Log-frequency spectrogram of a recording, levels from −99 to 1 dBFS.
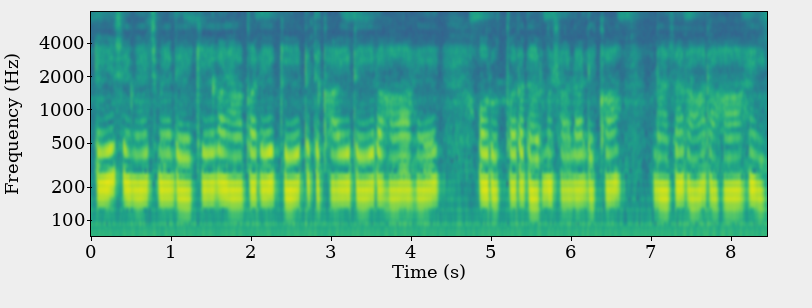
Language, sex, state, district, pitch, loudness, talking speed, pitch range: Hindi, female, Rajasthan, Jaipur, 200 Hz, -17 LUFS, 140 wpm, 195-210 Hz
